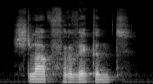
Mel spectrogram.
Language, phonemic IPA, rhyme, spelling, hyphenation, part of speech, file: Dutch, /ˌslaːp.vərˈʋɛ.kənt/, -ɛkənt, slaapverwekkend, slaap‧ver‧wek‧kend, adjective, Nl-slaapverwekkend.ogg
- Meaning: 1. soporific, inducing sleep 2. soporific, incredibly boring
